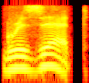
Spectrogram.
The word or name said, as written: grisette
